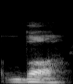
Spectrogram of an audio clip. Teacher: Kalau dha itu sebetulnya lidah samping, lidah samping, ini lidah samping, nempel ke geraham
